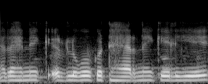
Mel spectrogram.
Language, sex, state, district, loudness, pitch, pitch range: Hindi, female, Bihar, Vaishali, -13 LUFS, 195 Hz, 190-200 Hz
